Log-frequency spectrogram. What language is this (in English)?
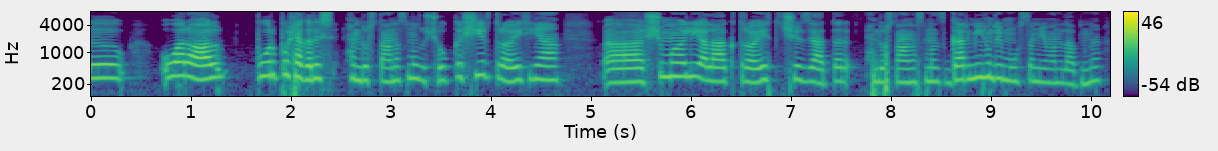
Kashmiri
